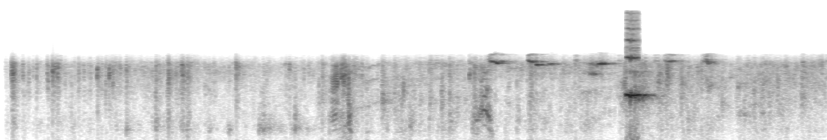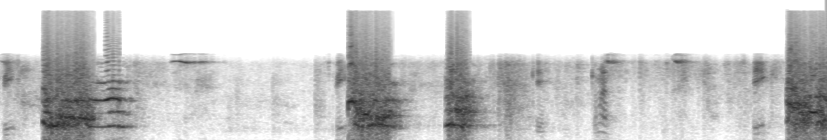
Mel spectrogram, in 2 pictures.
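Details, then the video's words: Basset Hound barking as its owner arrives home: a few loud, broad barks around the middle and end, separated by stretches of quieter whining and speech-like murmur. "Porter barking when I got home"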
